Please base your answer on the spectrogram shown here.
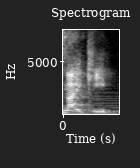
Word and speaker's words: Nike: yeah are both correct Nike yeah n n yeah Nike is a like more modern one but traditionally it is Nike no I would I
